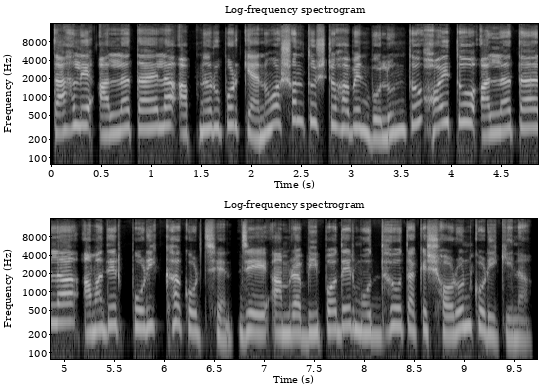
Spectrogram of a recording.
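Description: A woman's voice: high voice, a little fast, hardly any pauses, no room sound, studio quality, lightly acted. A woman playing a patient, devout wife and mother in a cartoon, speaking earnestly and reassuringly. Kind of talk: cartoon voice acting.

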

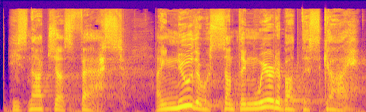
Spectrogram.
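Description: A man acting a cocky young male sorcerer in an amateur manga dub, emphatic and taunting, quick to size up his foe. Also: fairly high pitch, sing-song, big-room sound, soft background music. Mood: focused.

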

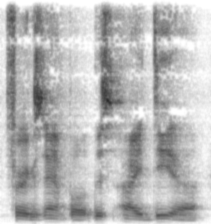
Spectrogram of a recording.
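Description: A man talking through religious texts in a relaxed podcast conversation, thoughtful and hesitant, with frequent fillers. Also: low voice, unhurried. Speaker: podcast co-host. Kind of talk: casual religious discussion.

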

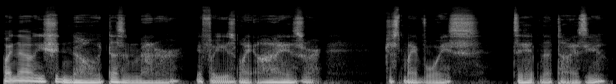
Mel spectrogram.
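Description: A man acts out a seductive male vampire master for an ASMR hypnosis roleplay. His low voice is husky and crackles with fry, close and dry. He murmurs slowly, possessive and condescendingly tender, giving soft commands. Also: very animated, no room sound, exaggerated voice. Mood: possessive, hypnotic. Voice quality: breathy, gravelly, murmuring. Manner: slow, coaxing, intimate, softly commanding.

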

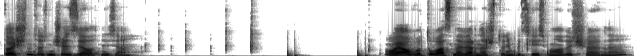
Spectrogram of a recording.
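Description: A woman's voice: mid-range voice, fairly even intonation, very fast, vocal fry, slight background noise. A young woman streaming a game from a small room at home, chatting to viewers, swearing freely and translating the game's lines on the fly. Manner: profane, sardonic, chatting to viewers. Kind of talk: casual live game commentary with translation.

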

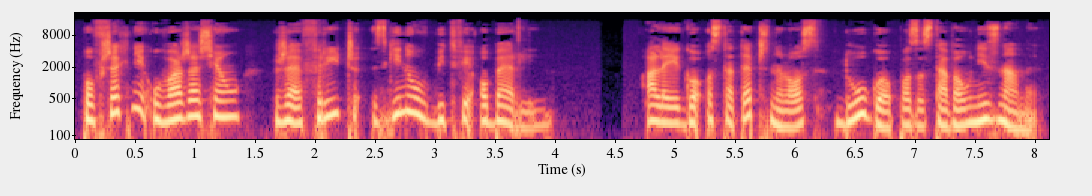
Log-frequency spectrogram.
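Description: A female narrator with a fairly low, mellow voice reads a documentary script. Her delivery is formal and measured, and the sound is close and dry, free of room echo.

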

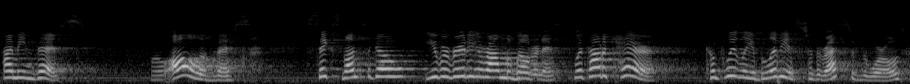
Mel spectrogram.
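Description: In an echoey theatre, a young woman plays an earnest, protective doctor. Her high, projected voice is lively and quick to show exasperation. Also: lo-fi sound. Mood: worried, protective. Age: young adult. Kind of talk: high school stage acting. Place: theatre stage, recorded from the audience.

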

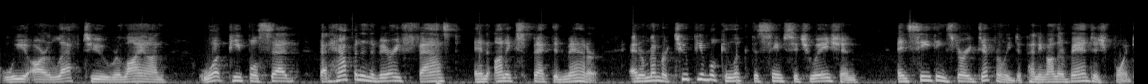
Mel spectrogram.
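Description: A husky-voiced man in his thirties gives legal commentary over a video call. He explains things in a measured, steady way, with a few fillers along the way. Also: mid-range voice, dull audio. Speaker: legal analyst. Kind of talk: live news interview commentary. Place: home office with bookshelves.

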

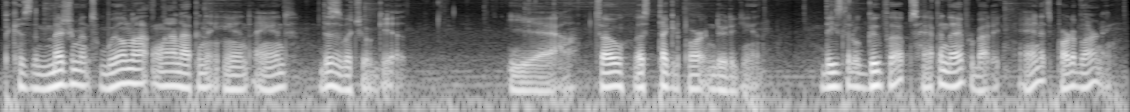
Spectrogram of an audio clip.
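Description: A middle-aged man calmly explaining woodworking steps one at a time in an instructional voice-over. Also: on the low side, vocal fry. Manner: calm, step-by-step explaining. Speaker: woodworking host.

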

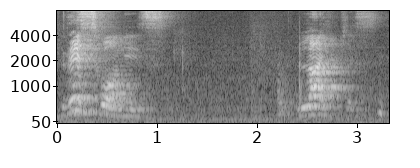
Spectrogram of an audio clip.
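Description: A middle-aged woman acting a defiant, scornful woman in a dramatic stage reading, deliberate and cutting. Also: medium pitch, animated. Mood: mocking. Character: defiant, scornful woman confronting her aunt's killer. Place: large theater stage, indoors. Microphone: far from the speaker on stage. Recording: echoey hall, distant mic, faint noise.

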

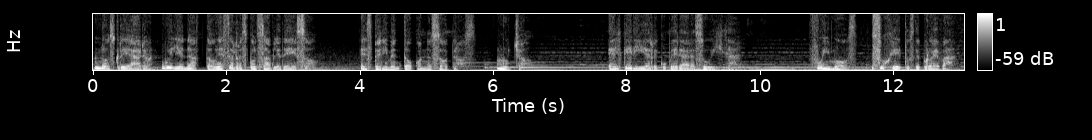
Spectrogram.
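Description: A woman voicing a composed, stern animatronic leader, measured and formal, in a Latin American animated fan dub. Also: low voice. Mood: grave. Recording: music behind the voice.

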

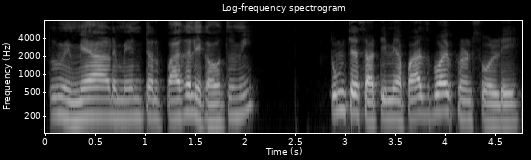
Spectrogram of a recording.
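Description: A woman's voice: mid-range voice, brisk, close to an everyday voice. A woman voicing an indignant, scolding young bride in a cartoon comedy. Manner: scolding, blunt. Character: sharp-tongued, indignant young village bride.

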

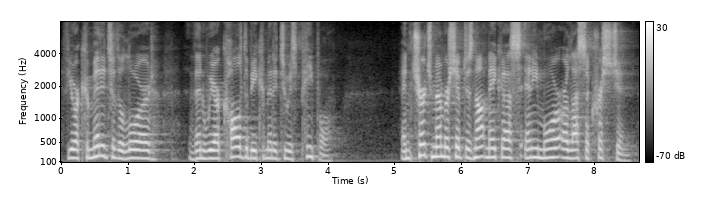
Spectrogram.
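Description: Earnest young man preaching, slightly high. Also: moderate pace. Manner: earnest, exhorting, repeats key phrases. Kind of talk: sermon. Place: church sanctuary at a pulpit. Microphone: pulpit microphone.

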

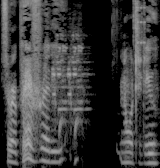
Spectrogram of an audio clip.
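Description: Gravelly-voiced woman losing her voice. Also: medium pitch, fairly even intonation, moderate pace. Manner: chatty, reacts out loud while playing. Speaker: gaming video host. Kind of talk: casual gameplay commentary.

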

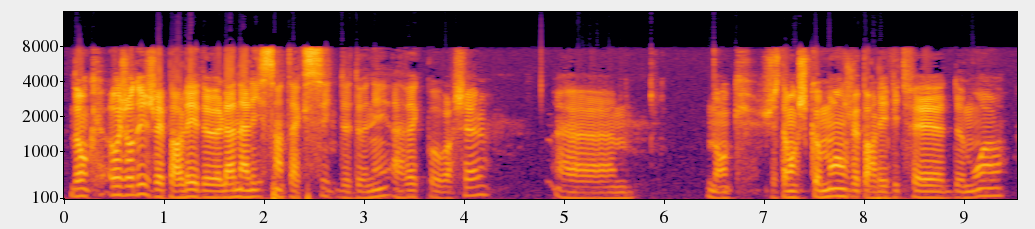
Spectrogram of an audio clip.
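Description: Bright-voiced Frenchman with mixed Canadian intonation. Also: medium pitch, normal speed. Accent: French with Canadian-influenced intonation. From France. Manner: hesitant, nervous speaker. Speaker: user group organizer, presenter. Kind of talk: informal technical presentation. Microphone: online meeting microphone. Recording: dull, lo-fi online call audio.

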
